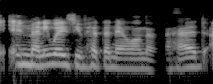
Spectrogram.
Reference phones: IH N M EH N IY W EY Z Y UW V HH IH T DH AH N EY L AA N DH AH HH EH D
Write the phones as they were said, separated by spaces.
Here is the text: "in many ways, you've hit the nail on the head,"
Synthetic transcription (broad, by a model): IH N M EH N IY W EY Z Y UW V HH IH T DH AH N EY L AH N DH AH HH EH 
